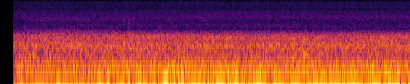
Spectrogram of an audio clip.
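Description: Steady low rumble of outdoor vehicle traffic noise.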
